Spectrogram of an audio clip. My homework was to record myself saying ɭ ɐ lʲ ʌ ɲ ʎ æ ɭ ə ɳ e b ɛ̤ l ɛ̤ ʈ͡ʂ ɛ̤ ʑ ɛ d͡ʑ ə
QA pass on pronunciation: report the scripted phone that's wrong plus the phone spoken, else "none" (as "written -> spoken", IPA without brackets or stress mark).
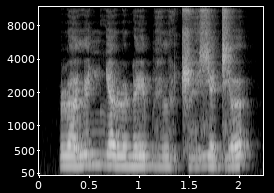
none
